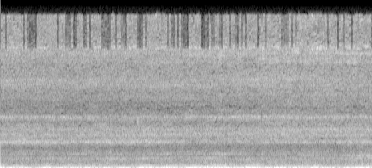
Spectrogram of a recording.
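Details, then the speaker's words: Combi boiler gas burners roar low and steady while the hot tap runs, flames dropping very low, then build back higher after the tap is turned off; the fault behind the low flames is left as a quiz. "now you could hear them burners going on that hub now listen as the Flames start coming back higher and you can hear them"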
